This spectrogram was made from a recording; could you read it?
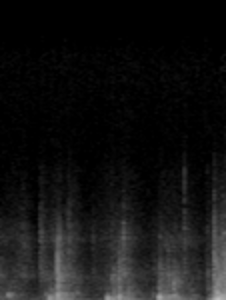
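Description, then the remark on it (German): A few soft, evenly spaced footsteps as a grandmother walks to the door, followed by the faint clunk and creak of the door being opened, with no voices. “Die Großmutter geht zur Tür und öffnet sie.”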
